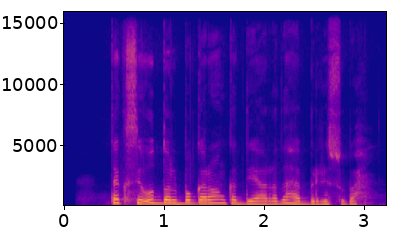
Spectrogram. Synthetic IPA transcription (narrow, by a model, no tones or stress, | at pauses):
t̪ʰɐɡsɪʊd̪ɐlbɔɡɐɾɔːŋkʰɐd̪ɪjaːɾɐðɐɦɐbɪrɪsʊβɑħ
